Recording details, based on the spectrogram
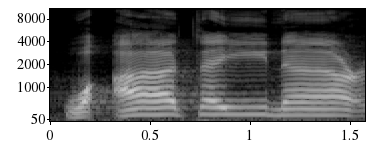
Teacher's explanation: نون الف زبر نا، الف مدہ ہے، تھوڑا سا کھینچیں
